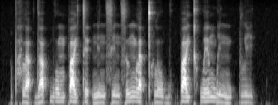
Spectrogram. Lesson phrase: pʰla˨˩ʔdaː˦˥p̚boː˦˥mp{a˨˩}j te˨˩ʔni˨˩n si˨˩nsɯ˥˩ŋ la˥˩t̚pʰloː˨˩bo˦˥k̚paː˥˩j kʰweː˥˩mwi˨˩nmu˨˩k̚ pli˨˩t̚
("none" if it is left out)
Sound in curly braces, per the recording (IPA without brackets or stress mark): a˦˥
